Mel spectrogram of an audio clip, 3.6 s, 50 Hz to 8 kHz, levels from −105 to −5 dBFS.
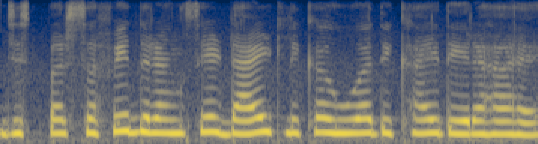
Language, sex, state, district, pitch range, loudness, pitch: Hindi, female, Bihar, Sitamarhi, 275-290 Hz, -19 LUFS, 280 Hz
